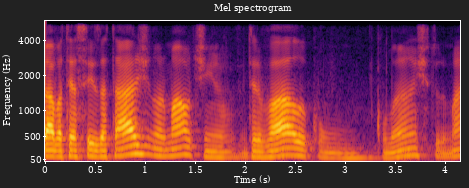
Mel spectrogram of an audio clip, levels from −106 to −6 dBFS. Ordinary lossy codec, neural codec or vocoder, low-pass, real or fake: none; none; 5.4 kHz; real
